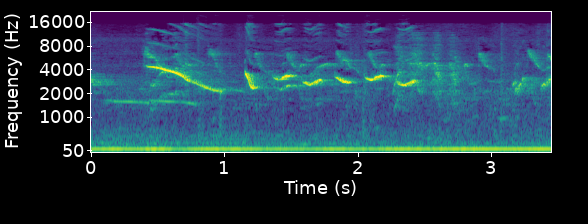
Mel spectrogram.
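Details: A Javan white-eye sings to prompt another quiet bird: a downward-sliding high whistle followed by rapid twittered phrases of short bright notes, all above a continuous low hum.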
